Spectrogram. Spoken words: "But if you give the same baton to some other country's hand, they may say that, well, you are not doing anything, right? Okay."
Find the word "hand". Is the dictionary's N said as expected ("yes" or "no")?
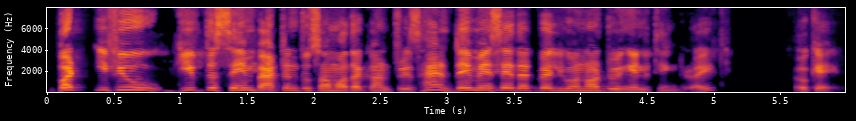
no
